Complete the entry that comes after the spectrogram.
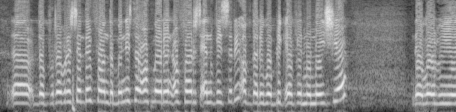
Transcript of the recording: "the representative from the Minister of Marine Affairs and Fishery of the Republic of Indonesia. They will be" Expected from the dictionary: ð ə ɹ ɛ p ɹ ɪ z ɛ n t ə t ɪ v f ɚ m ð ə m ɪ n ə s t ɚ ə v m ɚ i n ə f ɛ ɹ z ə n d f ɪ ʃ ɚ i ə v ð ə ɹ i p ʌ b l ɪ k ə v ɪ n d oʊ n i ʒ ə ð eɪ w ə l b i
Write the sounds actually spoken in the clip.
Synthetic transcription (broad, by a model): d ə ɹ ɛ p ɹ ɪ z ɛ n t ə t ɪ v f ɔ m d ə m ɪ n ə s t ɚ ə f m ɚ i n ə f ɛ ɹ s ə n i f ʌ s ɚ i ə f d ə ɹ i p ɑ b l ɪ k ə f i n d oʊ n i ʃ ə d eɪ w ə l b i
